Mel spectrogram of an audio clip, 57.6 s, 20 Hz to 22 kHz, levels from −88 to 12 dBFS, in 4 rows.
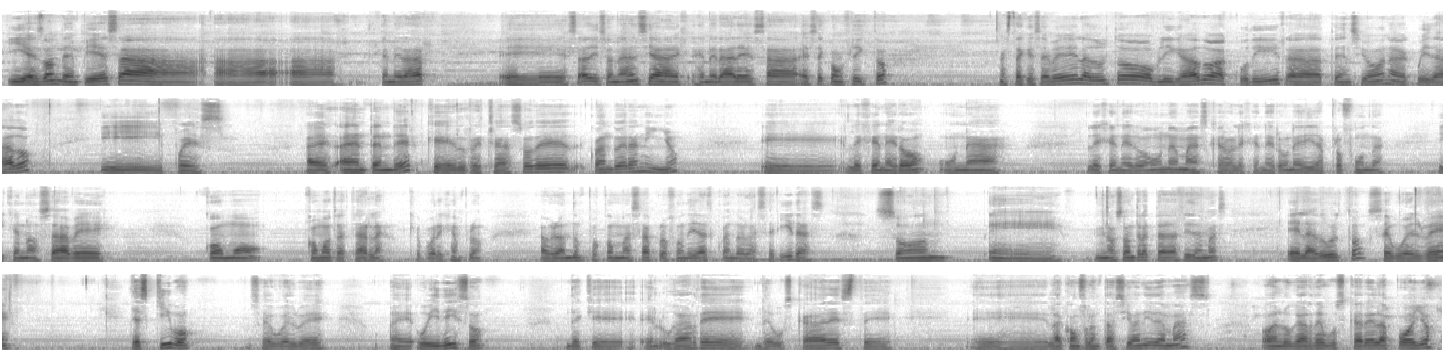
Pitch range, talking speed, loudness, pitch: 115-130 Hz, 115 wpm, -26 LUFS, 120 Hz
